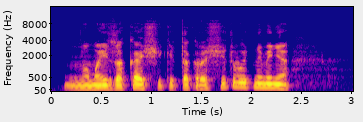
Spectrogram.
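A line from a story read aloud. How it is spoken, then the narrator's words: Muttered. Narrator (Russian): пробормотал Ронни Соак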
